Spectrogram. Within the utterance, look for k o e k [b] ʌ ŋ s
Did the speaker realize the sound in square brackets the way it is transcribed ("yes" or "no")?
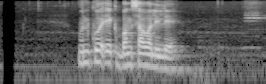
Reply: yes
